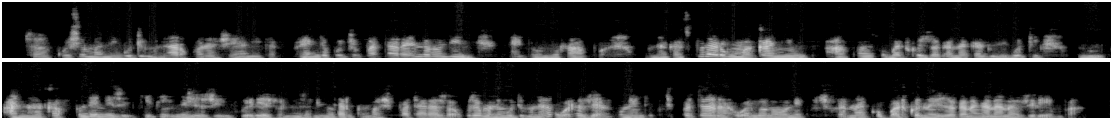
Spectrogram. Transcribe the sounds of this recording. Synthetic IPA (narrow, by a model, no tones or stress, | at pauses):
ʐ̥akakoʃamaniŋikut̬imun̤uarwaɾaʐianikaaendakut͡ʃipataɾaendakudiniaendaunorapwamun̤akazipataɾikumakaɲiakwaniskuɓatiweʐakanakanek̬utia̰nuakafundaneʐet͡ʃinineʐeʐirwe̞ɾeʐaneʐaneŋɡaɾikumaʐipataɾaʐa̰ka̰koʃamaneŋkut̬imunawaɾaʐia̰nikunoendaku̥t͡ʃi̥pataɾauwendeunoːnekuʐ̥aka̰nakauɓatwenaiʐakanakananaʐiɾḛːmba̰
